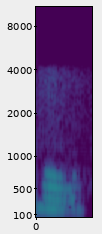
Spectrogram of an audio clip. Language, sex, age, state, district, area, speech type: Bengali, female, 45-60, West Bengal, Dakshin Dinajpur, rural, conversation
